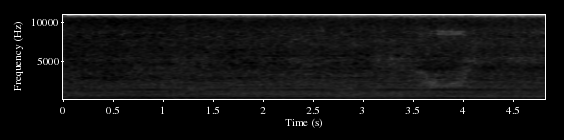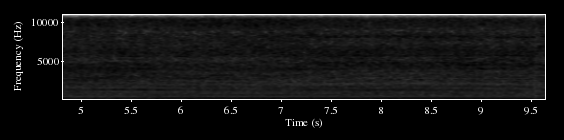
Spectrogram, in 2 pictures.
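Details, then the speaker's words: 1979 Ford truck V8 restarted after a severed spark plug wire, run on seven cylinders at full throttle: loud, steady, high-revving roar with an uneven, lumpy beat underneath; a dead-cylinder misfire, and the engine later overheated and sprayed coolant. "we're gonna put the batteries back and try to start again see if it'll run on seven cylinders"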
